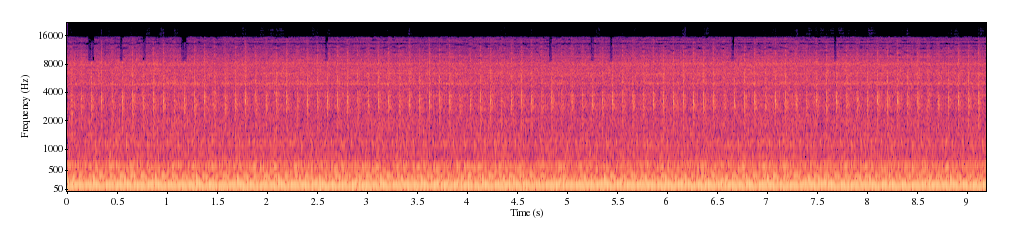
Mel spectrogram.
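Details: 1951 Hudson Hornet's AMC 199 engine, just reassembled and running with oil leaking: loud, close run with fast, fairly regular light ticking over the low rumble; valvetrain noise suspected from worn valves with too much clearance, not confirmed.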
